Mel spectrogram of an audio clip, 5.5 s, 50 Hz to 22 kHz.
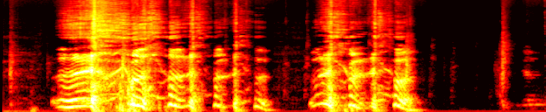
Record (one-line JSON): {"cough_length": "5.5 s", "cough_amplitude": 29566, "cough_signal_mean_std_ratio": 0.48, "survey_phase": "beta (2021-08-13 to 2022-03-07)", "age": "45-64", "gender": "Male", "wearing_mask": "No", "symptom_none": true, "smoker_status": "Never smoked", "respiratory_condition_asthma": false, "respiratory_condition_other": false, "recruitment_source": "REACT", "submission_delay": "0 days", "covid_test_result": "Negative", "covid_test_method": "RT-qPCR"}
